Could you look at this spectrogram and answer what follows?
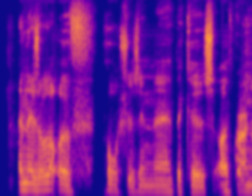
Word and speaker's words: Porsche: I've grown up around Porsches all my life, so, and yes, that is how it's pronounced.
